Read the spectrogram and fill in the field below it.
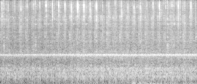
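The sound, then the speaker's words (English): A sewing machine runs steadily, its rapid needle stitching forming a continuous mechanical whir with a high constant whine and fast, even pulsing throughout, with no talking. “If it's easier to sew this way, just turn it around and carry on.”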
